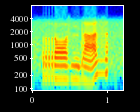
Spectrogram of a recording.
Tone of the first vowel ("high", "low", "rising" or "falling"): low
